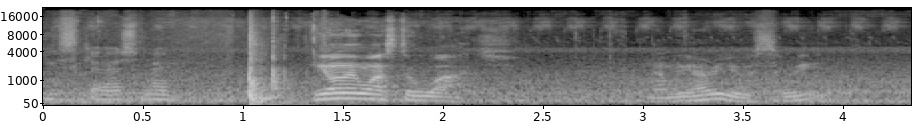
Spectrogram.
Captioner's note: hand thuds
